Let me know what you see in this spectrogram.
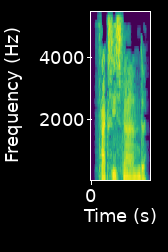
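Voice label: "taxi stand", English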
